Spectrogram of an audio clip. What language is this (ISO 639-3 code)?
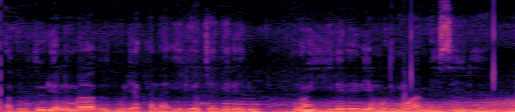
kik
